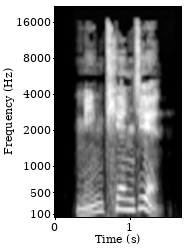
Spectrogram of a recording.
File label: "ming2 tian1 jian4", Chinese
